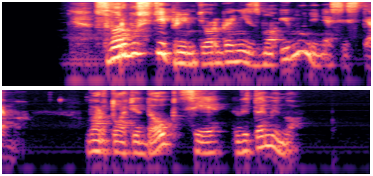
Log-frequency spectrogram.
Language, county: Lithuanian, Vilnius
